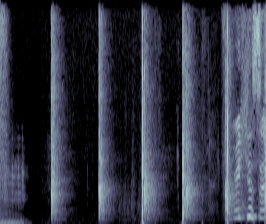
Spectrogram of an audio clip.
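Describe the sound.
Five sharp hand claps land at a slow, steady pace, each crisp and fairly loud, before a voice starts talking at the very end.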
